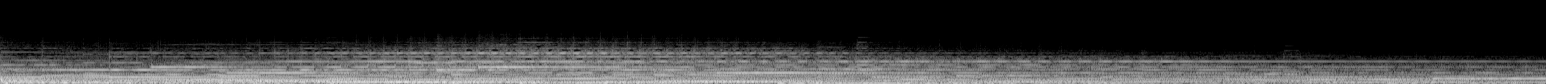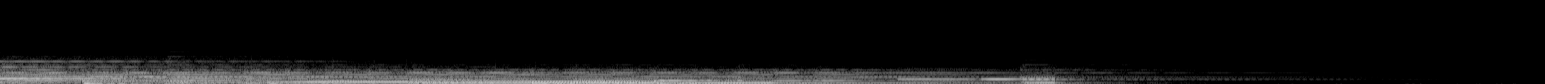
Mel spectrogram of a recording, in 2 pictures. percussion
0.0s 20.2s

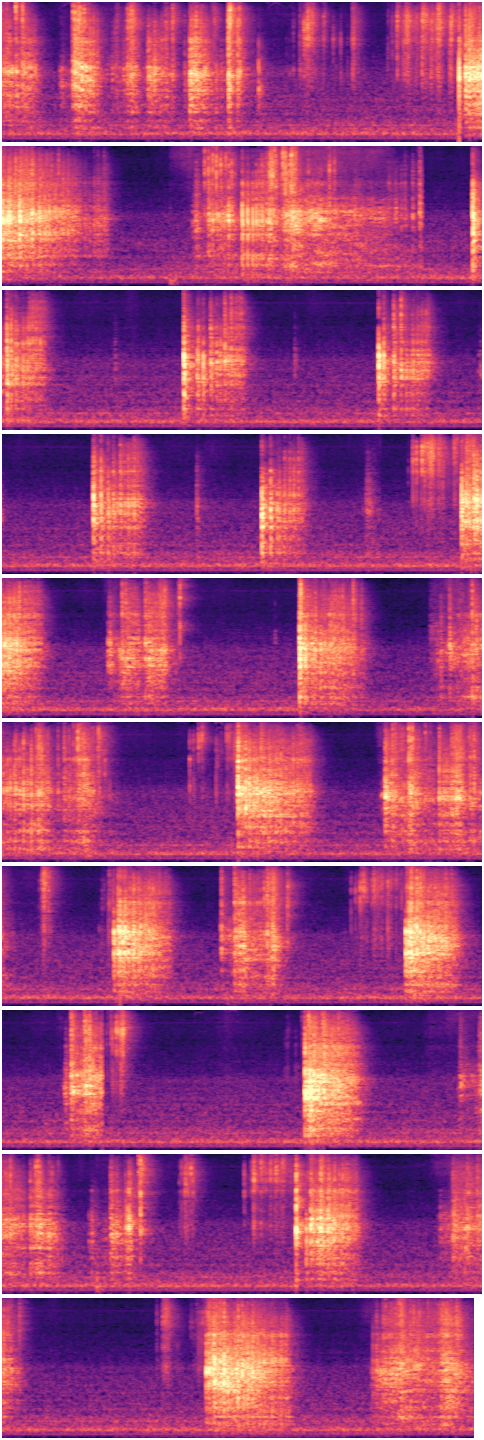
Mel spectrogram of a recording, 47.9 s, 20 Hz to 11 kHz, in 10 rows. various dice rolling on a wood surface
0.0s 6.0s, 6.7s 10.2s, 11.4s 12.2s, 13.4s 14.5s, 15.3s 21.1s, 22.2s 25.2s, 25.9s 27.2s, 27.8s 33.6s, 34.2s 35.0s, 36.4s 37.3s, 38.2s 42.1s, 42.8s 43.5s, 44.8s 46.2s, 46.9s 47.9s

